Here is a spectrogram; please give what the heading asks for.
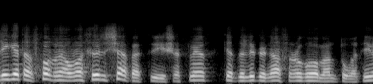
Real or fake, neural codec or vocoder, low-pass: fake; codec, 16 kHz, 0.7 kbps, FocalCodec; 7.2 kHz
